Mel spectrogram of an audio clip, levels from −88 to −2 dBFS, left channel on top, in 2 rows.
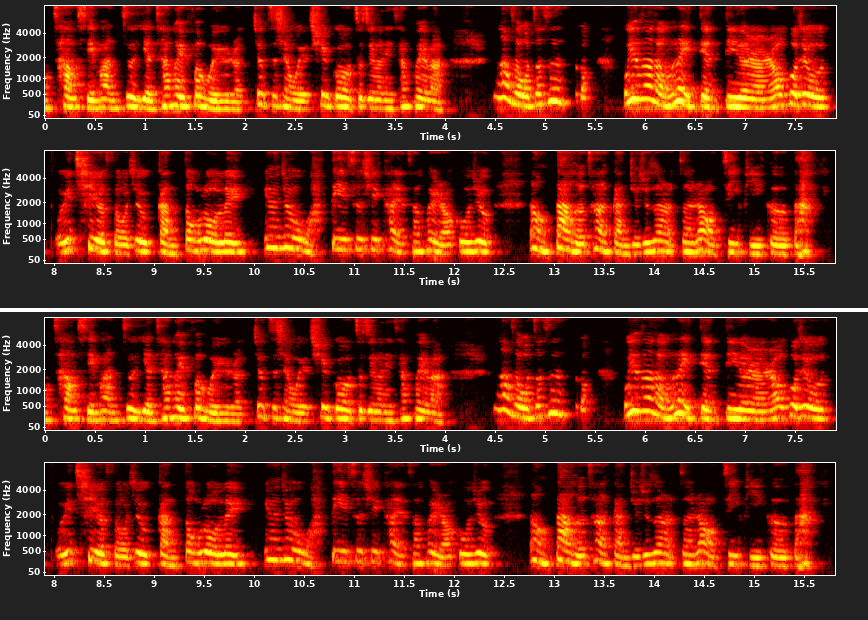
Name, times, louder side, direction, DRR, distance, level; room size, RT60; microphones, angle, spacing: voice 1, 0.0-5.2 5.8-15.6, left 3 dB, 35° left, 0.3 m, -26 dB
4.0 x 2.2 x 3.5 m
head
